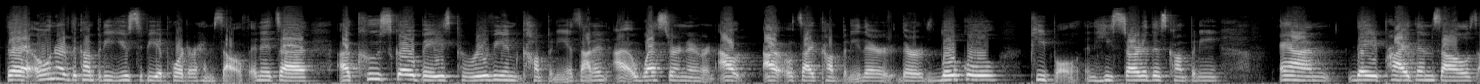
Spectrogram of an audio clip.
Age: 30-49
